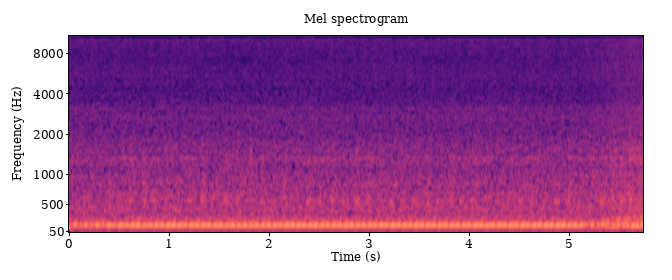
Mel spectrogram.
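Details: Nissan 350Z petrol engine, low droning idle with an uneven lumpy beat settling after a rev; misfire, owner also suspects slight knock, not clearly heard.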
